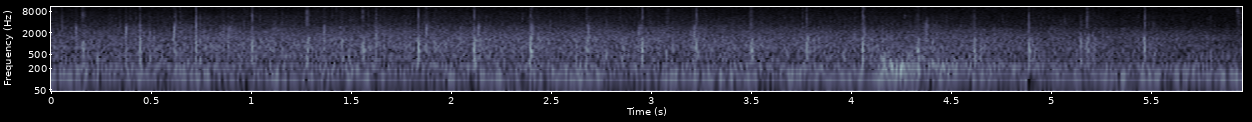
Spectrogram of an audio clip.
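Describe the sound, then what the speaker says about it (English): Commencement audience at a university winter graduation claps steadily for the Board of Trustees, a continuous spread of many hands with sharp individual claps standing out, sustained for several seconds. "Please join me in giving them a round of applause."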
